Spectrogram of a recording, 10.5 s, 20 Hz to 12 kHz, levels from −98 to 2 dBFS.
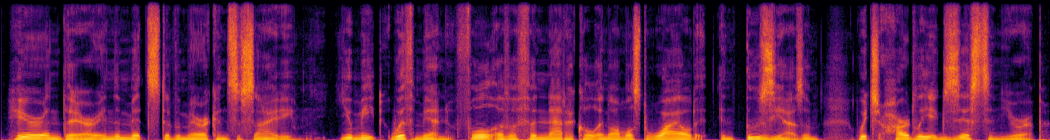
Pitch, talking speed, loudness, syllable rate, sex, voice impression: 105 Hz, 150 wpm, -19 LUFS, 4.6 syllables/s, male, masculine, adult-like, thick, tensed, powerful, slightly hard, slightly raspy, cool, intellectual, calm, mature, reassuring, wild, lively, slightly strict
